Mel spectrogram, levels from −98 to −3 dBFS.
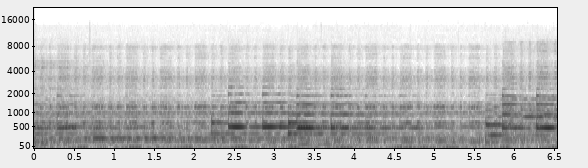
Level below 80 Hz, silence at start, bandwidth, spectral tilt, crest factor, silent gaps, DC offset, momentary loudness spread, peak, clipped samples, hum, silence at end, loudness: -60 dBFS; 0 s; 9.6 kHz; -6.5 dB/octave; 16 dB; none; under 0.1%; 14 LU; -20 dBFS; under 0.1%; none; 0 s; -36 LUFS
